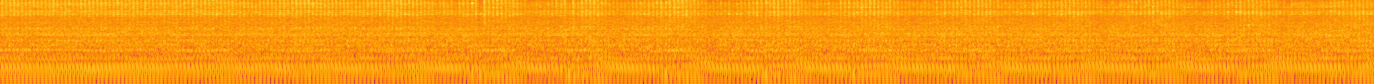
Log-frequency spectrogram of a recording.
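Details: Snowblower that wouldn't start after sitting all summer: steady, even petrol engine drone with no misses, knocks or surging; it runs smoothly at a constant speed.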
